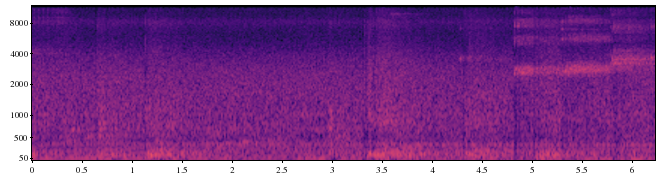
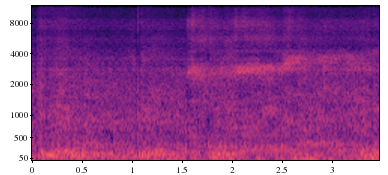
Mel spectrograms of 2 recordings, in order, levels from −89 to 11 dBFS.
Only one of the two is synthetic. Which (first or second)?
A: second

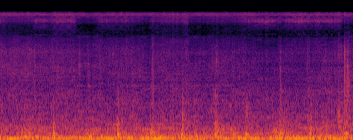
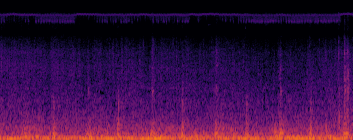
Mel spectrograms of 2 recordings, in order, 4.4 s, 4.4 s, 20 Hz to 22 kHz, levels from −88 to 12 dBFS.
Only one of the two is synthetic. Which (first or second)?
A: first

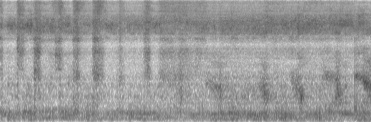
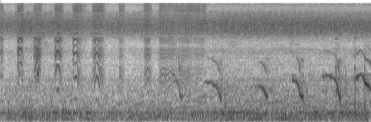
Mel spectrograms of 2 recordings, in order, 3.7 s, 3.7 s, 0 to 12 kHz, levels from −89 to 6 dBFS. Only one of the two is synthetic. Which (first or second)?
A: first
